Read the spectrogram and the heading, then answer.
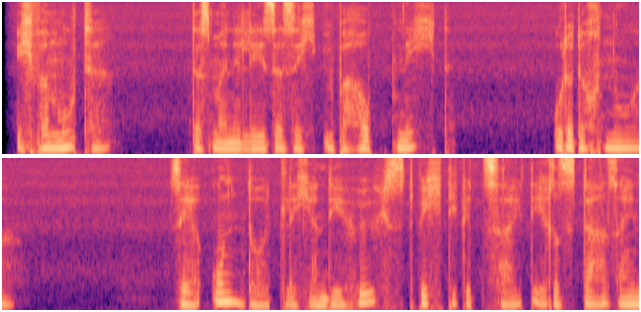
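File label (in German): geschichte, Sprecherin deutsch; Telefonansagen; weiblich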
